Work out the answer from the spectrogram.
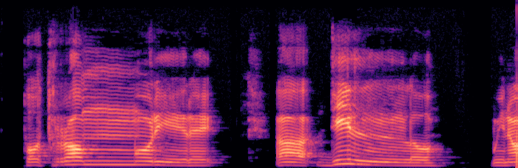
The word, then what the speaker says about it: morire: So everything is going to be closed in this word because the accent is on the E. We only worry about stressed vowels, right? So the O and the E are closed.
